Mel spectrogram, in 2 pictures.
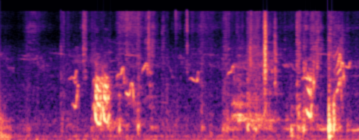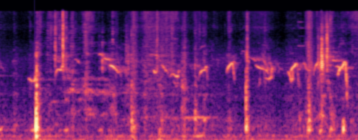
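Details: Several grey francolin chicks peep in short, high, slurred whistles, repeated unevenly about every second, with a few louder rasping bursts and knocks in the background.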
